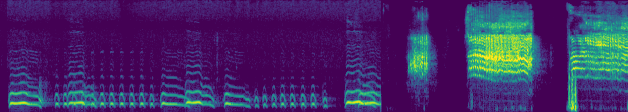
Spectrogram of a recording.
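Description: An owl hooting: deep pitched hoots, each followed by runs of rapid, evenly spaced trilled notes, for about seven seconds. From about eight seconds in, louder harsh, noisy animal calls follow.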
